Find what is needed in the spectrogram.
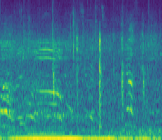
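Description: Footballers shouting on an outdoor pitch over a steady low rumble, with a single sharp knock about one and a half seconds in.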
